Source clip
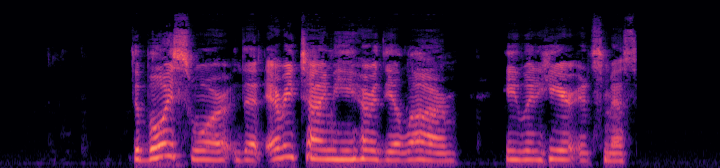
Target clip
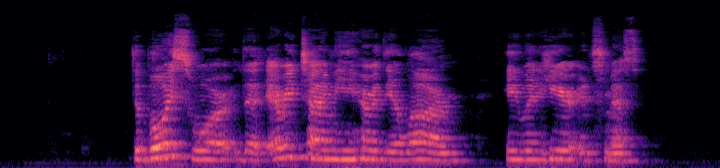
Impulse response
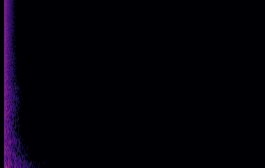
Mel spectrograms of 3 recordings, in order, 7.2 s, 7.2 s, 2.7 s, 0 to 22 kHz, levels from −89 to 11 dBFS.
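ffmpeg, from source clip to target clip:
-filter_complex "[1:a]atrim=start_sample=2205[s0];[0:a][s0]afir=irnorm=-1:irlink=0,volume=0.841"

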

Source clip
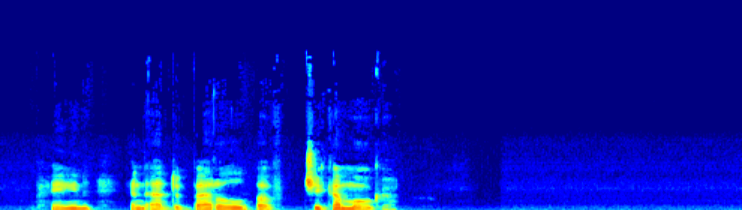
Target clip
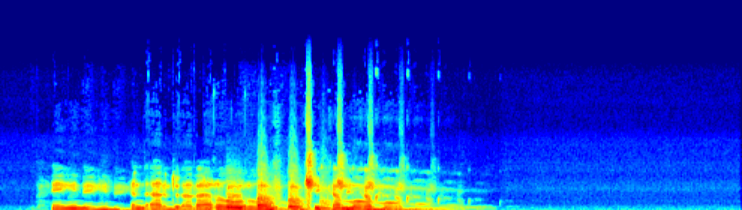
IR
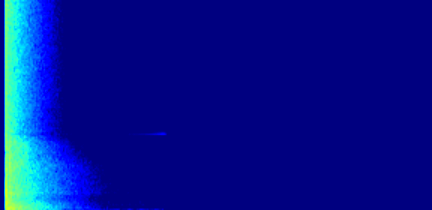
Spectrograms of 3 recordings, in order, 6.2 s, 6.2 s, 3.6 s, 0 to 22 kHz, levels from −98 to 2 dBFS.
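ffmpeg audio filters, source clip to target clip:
-filter_complex "[0:a]asplit=3[s0][s1][s2];[s0]afade=t=out:st=1.88:d=0.02[s3];[s1]asplit=2[s4][s5];[s5]highpass=f=720:p=1,volume=17.8,asoftclip=type=tanh:threshold=0.355[s6];[s4][s6]amix=inputs=2:normalize=0,lowpass=f=1900:p=1,volume=0.501,afade=t=in:st=1.88:d=0.02,afade=t=out:st=2.58:d=0.02[s7];[s2]afade=t=in:st=2.58:d=0.02[s8];[s3][s7][s8]amix=inputs=3:normalize=0,asplit=2[s9][s10];[s10]asplit=4[s11][s12][s13][s14];[s11]adelay=258,afreqshift=-140,volume=0.668[s15];[s12]adelay=516,afreqshift=-280,volume=0.221[s16];[s13]adelay=774,afreqshift=-420,volume=0.0724[s17];[s14]adelay=1032,afreqshift=-560,volume=0.024[s18];[s15][s16][s17][s18]amix=inputs=4:normalize=0[s19];[s9][s19]amix=inputs=2:normalize=0,aresample=32000,aresample=44100,alimiter=level_in=3.55:limit=0.891:release=50:level=0:latency=1,volume=0.891"

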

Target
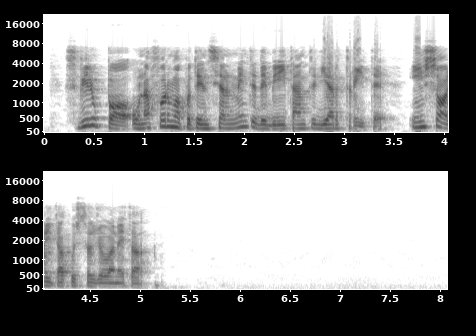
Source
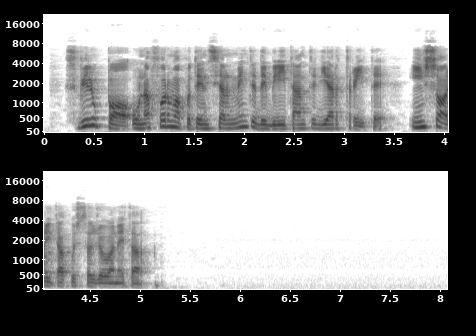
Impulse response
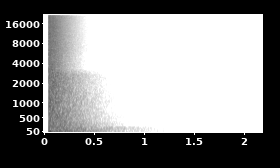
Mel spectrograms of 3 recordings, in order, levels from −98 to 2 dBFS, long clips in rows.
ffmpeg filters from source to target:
-filter_complex "[0:a]asettb=1/sr,asplit=3[s0][s1][s2];[s0]atrim=end=2.694[s3];[s1]atrim=start=2.69:end=3.77,asetpts=PTS-STARTPTS,afade=t=in:d=0.004:c=qsin,afade=t=out:st=1.076:d=0.004:c=qsin,volume=12.6,asoftclip=hard,volume=0.0794[s4];[s2]atrim=start=3.766[s5];[s3][s4]acrossfade=d=0.004:c1=hsin:c2=qsin[s6];[s6][s5]acrossfade=d=0.004:c1=qsin:c2=hsin,aphaser=in_gain=1:out_gain=1:delay=2.4:decay=0.33:speed=0.7:type=triangular,volume=0.531"

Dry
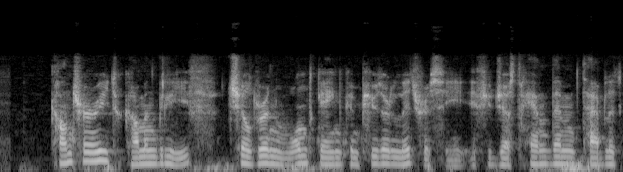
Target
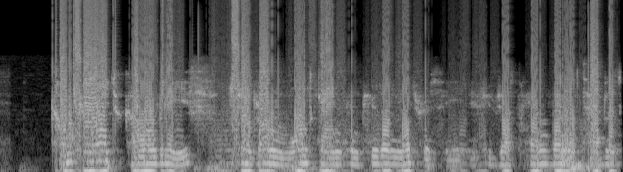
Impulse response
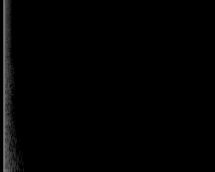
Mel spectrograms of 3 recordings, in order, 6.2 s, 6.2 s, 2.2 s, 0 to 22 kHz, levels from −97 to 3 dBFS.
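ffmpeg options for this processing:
-filter_complex "[0:a]asettb=1/sr,asplit=3[s0][s1][s2];[s0]atrim=end=3.354[s3];[s1]atrim=start=3.35:end=5.6,asetpts=PTS-STARTPTS,afade=t=in:d=0.004:c=qsin,afade=t=out:st=2.246:d=0.004:c=qsin,lowpass=1200[s4];[s2]atrim=start=5.596[s5];[s3][s4]acrossfade=d=0.004:c1=hsin:c2=qsin[s6];[s6][s5]acrossfade=d=0.004:c1=qsin:c2=hsin,aeval=exprs='(mod(11.9*val(0)+1,2)-1)/11.9':c=same,aecho=1:1:769|1538|2307|3076:0.133|0.0653|0.032|0.0157[s7];[1:a]atrim=start_sample=2205[s8];[s7][s8]afir=irnorm=-1:irlink=0,volume=2.11"

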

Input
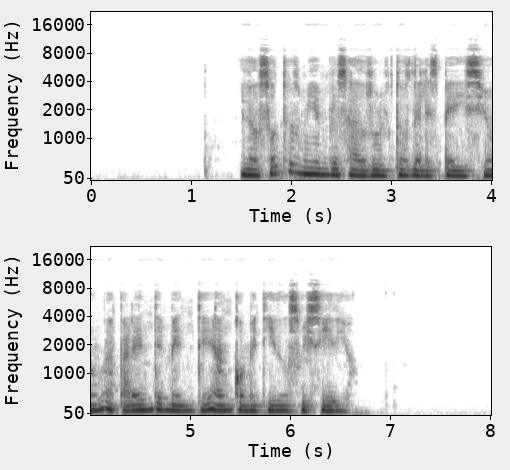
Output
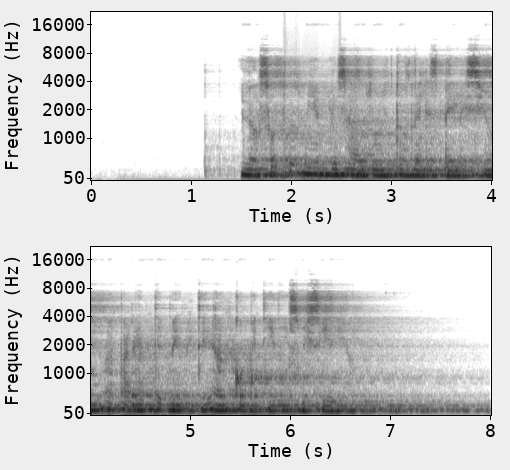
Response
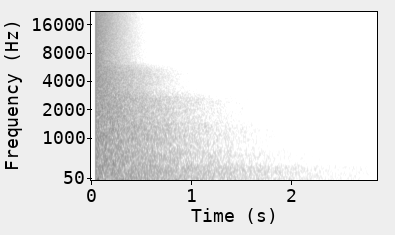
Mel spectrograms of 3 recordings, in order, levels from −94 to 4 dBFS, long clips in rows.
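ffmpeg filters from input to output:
-filter_complex "[0:a]asettb=1/sr,asplit=3[s0][s1][s2];[s0]atrim=end=1.854[s3];[s1]atrim=start=1.85:end=2.5,asetpts=PTS-STARTPTS,afade=t=in:d=0.004:c=qsin,afade=t=out:st=0.646:d=0.004:c=qsin,aeval=exprs='sgn(val(0))*max(abs(val(0))-0.00299,0)':c=same[s4];[s2]atrim=start=2.496[s5];[s3][s4]acrossfade=d=0.004:c1=hsin:c2=qsin[s6];[s6][s5]acrossfade=d=0.004:c1=qsin:c2=hsin,asplit=2[s7][s8];[s8]adelay=145,lowpass=f=3600:p=1,volume=0.398,asplit=2[s9][s10];[s10]adelay=145,lowpass=f=3600:p=1,volume=0.47,asplit=2[s11][s12];[s12]adelay=145,lowpass=f=3600:p=1,volume=0.47,asplit=2[s13][s14];[s14]adelay=145,lowpass=f=3600:p=1,volume=0.47,asplit=2[s15][s16];[s16]adelay=145,lowpass=f=3600:p=1,volume=0.47[s17];[s7][s9][s11][s13][s15][s17]amix=inputs=6:normalize=0,asplit=2[s18][s19];[1:a]atrim=start_sample=2205,asetrate=32193,aresample=44100[s20];[s19][s20]afir=irnorm=-1:irlink=0,volume=0.335[s21];[s18][s21]amix=inputs=2:normalize=0,volume=1.26"

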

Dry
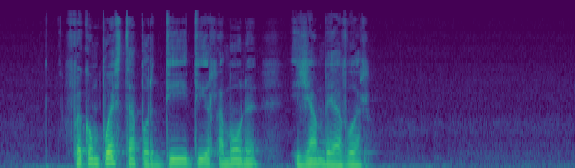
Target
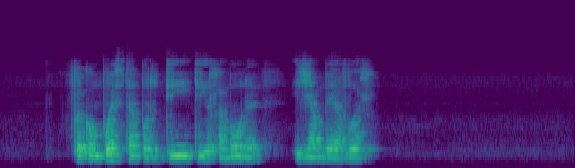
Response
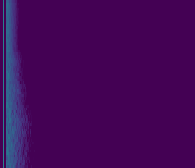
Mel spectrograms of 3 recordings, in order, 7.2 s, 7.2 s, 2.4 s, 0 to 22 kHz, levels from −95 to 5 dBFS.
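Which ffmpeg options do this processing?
-filter_complex "[0:a]asplit=2[s0][s1];[s1]adelay=21,volume=0.224[s2];[s0][s2]amix=inputs=2:normalize=0,asplit=2[s3][s4];[s4]acompressor=threshold=0.0158:ratio=6,volume=1[s5];[s3][s5]amix=inputs=2:normalize=0,agate=range=0.282:threshold=0.00708:ratio=16:detection=peak,acrossover=split=1800[s6][s7];[s7]aexciter=amount=4:drive=5.3:freq=2500[s8];[s6][s8]amix=inputs=2:normalize=0,highshelf=f=2100:g=-8.5[s9];[1:a]atrim=start_sample=2205,atrim=end_sample=3087[s10];[s9][s10]afir=irnorm=-1:irlink=0,highpass=f=210:t=q:w=0.5412,highpass=f=210:t=q:w=1.307,lowpass=f=3400:t=q:w=0.5176,lowpass=f=3400:t=q:w=0.7071,lowpass=f=3400:t=q:w=1.932,afreqshift=80"

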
